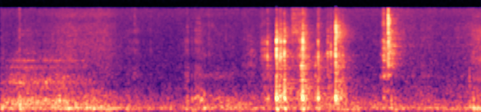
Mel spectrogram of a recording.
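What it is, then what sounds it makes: Glossy paper magazine. Bare fingertips of a hand wearing a ring rub and smooth across the pages of a large, open glossy paper fashion magazine (Madame) lying flat, then turn and flip the pages. A soft, steady papery hiss is followed by a quick run of crisp, bright crackles and snaps as the glossy pages move, before it settles back to a quiet rustle.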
